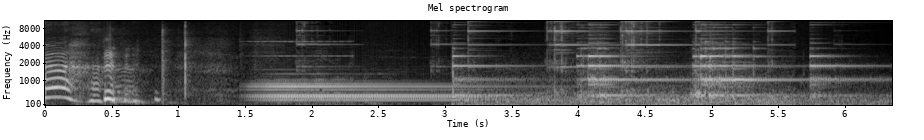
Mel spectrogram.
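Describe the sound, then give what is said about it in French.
An old-fashioned bicycle bell rings several times, bright metallic dings that linger and overlap, fairly loud, after a brief burst of laughter-like voice at the start. “On dirait un tram, mais ce n'est pas un tram, c'est une sonnette old school.”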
